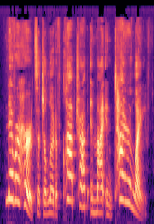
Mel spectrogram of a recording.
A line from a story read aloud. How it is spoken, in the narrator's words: he exclaimed in outrage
